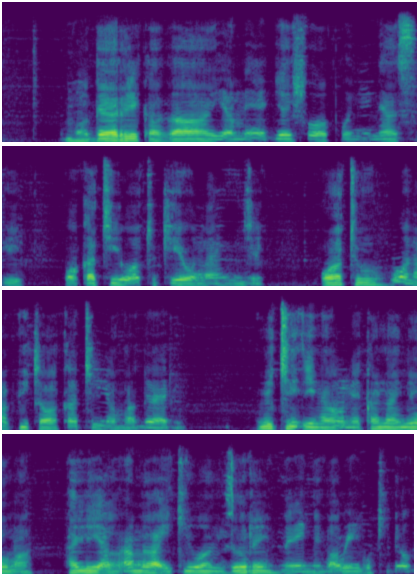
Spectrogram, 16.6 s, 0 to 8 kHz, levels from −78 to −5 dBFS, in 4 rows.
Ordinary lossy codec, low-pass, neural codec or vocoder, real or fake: Opus, 64 kbps; 7.2 kHz; codec, 44.1 kHz, 1.7 kbps, Pupu-Codec; fake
